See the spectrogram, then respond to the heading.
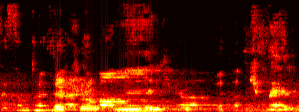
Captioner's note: chatter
